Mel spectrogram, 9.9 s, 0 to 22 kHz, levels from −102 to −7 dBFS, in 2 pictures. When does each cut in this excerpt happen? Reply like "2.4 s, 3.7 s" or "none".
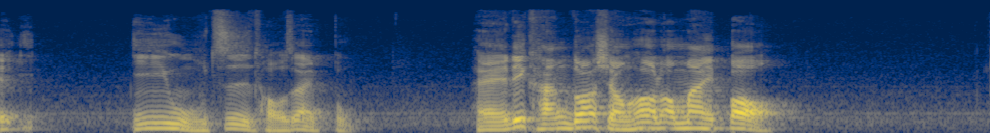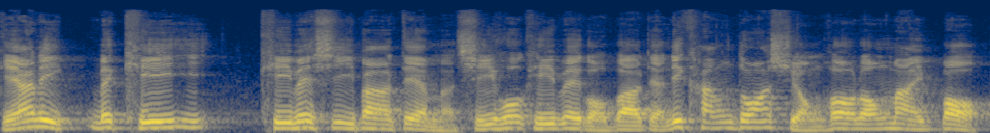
6.1 s

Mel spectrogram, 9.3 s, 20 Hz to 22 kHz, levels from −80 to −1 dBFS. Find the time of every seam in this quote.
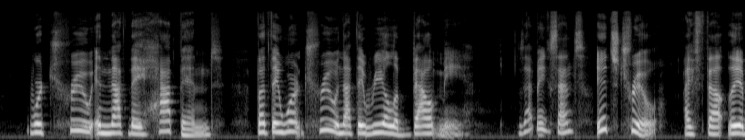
4.6 s, 7.4 s

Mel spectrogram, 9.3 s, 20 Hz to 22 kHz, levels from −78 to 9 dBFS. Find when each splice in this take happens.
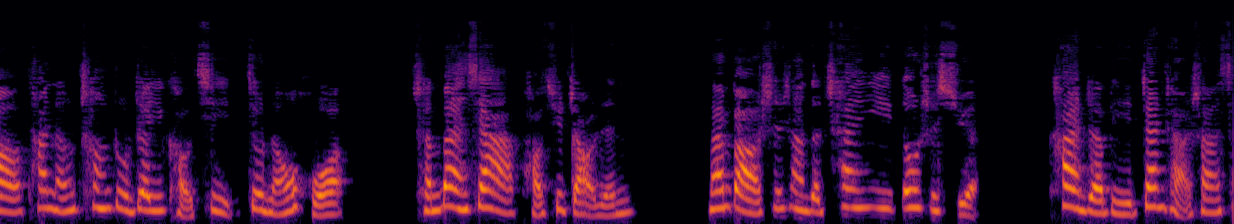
none

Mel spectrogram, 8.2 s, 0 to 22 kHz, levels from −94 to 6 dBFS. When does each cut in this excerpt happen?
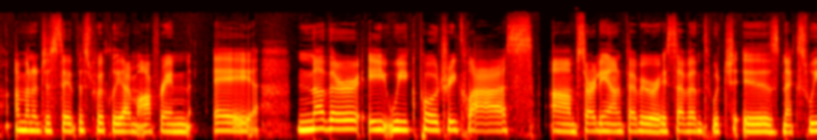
0.9 s, 5.4 s

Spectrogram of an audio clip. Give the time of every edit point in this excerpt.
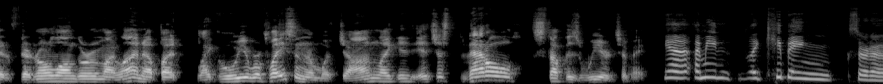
1.9 s, 6.5 s

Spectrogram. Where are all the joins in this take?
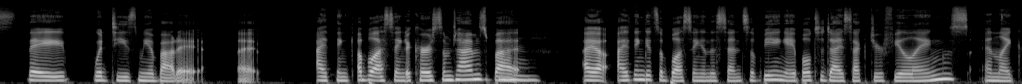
3.5 s, 4.0 s, 7.6 s

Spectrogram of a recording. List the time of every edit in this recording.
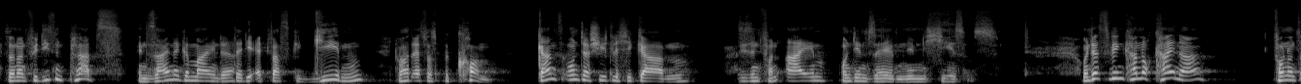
2.3 s, 5.1 s, 7.4 s, 8.3 s

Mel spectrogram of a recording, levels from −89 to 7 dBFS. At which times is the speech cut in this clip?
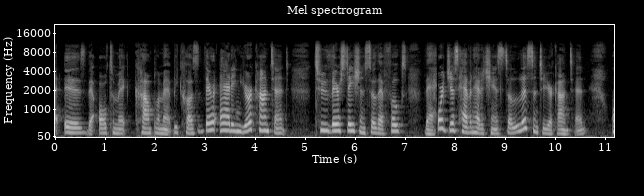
7.6 s

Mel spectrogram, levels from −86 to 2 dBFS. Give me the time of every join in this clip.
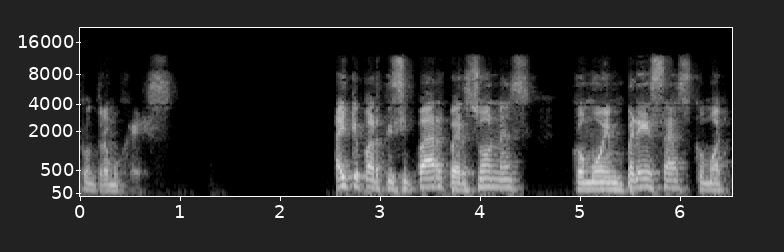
3.7 s

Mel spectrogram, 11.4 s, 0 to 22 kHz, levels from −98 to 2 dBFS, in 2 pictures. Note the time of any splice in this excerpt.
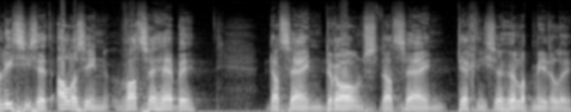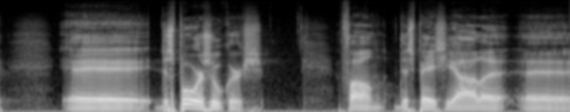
none

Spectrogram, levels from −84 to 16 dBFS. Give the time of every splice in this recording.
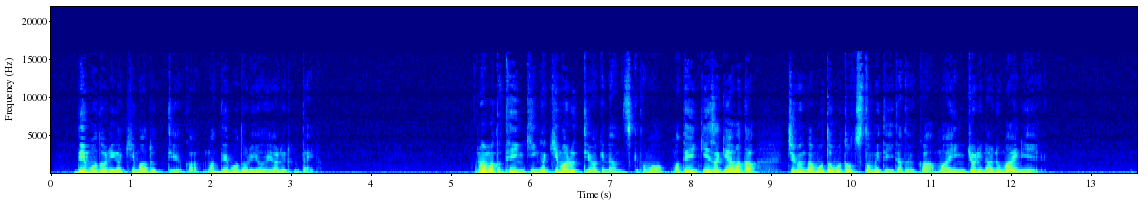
5.2 s

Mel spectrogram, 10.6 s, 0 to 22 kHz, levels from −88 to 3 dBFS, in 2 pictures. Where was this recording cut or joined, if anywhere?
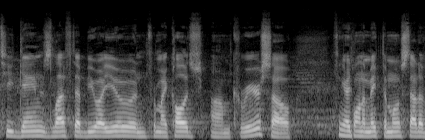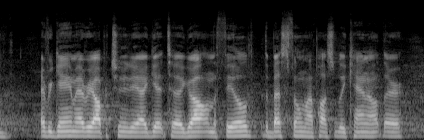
4.4 s, 8.6 s

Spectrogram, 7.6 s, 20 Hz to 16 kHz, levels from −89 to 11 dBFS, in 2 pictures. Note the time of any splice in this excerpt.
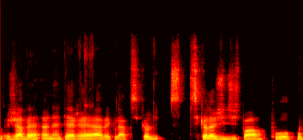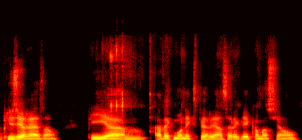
none

